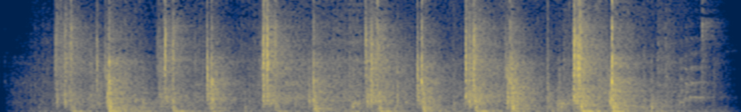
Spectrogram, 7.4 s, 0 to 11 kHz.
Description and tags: HOW I DID IT?
A record sound of a toilet door handle.
Effects : hight-pitched (-10) ; low-pitched (+3) ; fade in ; fade out.
DESCRIPTION
// Typologie (Cf. Pierre Schaeffer) :
V'' (itération varié) + X (continu complexe)
// Morphologie (Cf. Pierre Schaeffer) :
1- Masse:
Son canelé
2- Timbre harmonique:
sec, métallique
3- Grain:
Rugueux
4- Allure:
Pas de vibrato
5- Dynamique :
Attaque violente
6- Profil mélodique:
Variation scalaire
7- Profil de masse
Site : impulsions de la poignées créant plusieurs bruits se répétant à chaque impulsion.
